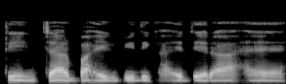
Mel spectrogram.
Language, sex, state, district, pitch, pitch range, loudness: Hindi, male, Bihar, Jamui, 95 Hz, 90-95 Hz, -19 LUFS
